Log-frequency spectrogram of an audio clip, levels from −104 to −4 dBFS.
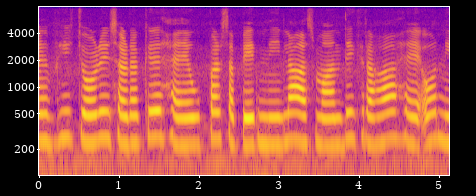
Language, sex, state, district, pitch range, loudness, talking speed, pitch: Hindi, female, Bihar, West Champaran, 230-260 Hz, -15 LUFS, 150 wpm, 240 Hz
